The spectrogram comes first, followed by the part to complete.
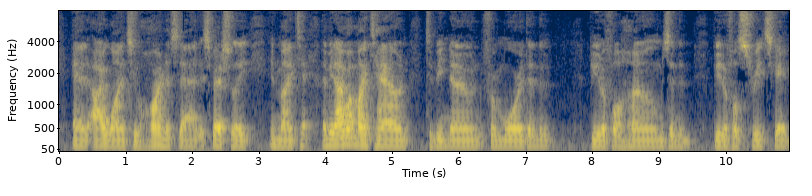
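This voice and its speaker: A man with an American accent speaks at a fairly slow pace. His intonation is flat and monotone, and the room echo is audible. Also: medium pitch for a man. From Maryland, Montgomery County. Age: 60s. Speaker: town mayor. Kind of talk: interview. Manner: halting, many restarts.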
